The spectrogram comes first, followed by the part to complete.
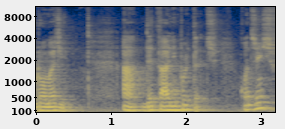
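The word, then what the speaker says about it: ローマ字: Isso aqui não é um tio, isso aqui é um prolongador. Então, ou seja, você não lê Romaji, você lê Romaji. Então você prolonga a pronúncia do O.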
